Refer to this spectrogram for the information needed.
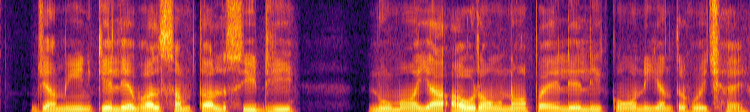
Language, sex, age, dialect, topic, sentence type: Maithili, male, 18-24, Angika, agriculture, question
